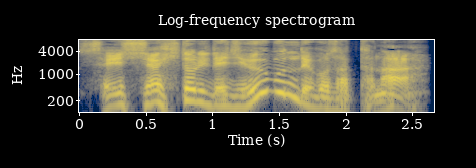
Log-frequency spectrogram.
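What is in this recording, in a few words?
win, Japanese; cyrus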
